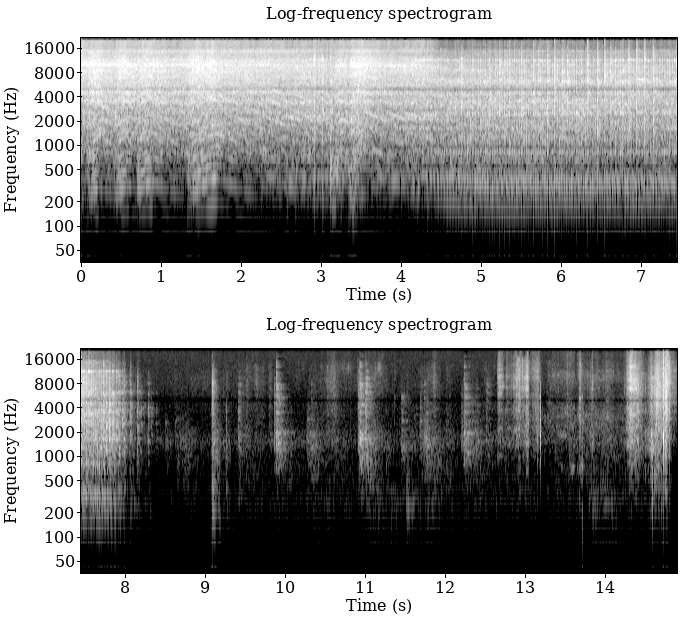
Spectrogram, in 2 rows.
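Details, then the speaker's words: 1990s Stihl 026 Farm Boss 46cc chainsaw started hot on one pull; revs up and down in quick blips, then holds a steady high run before shutting off. Sounds healthy. "When you turn it on, after when it's hot, one pull."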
